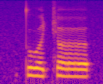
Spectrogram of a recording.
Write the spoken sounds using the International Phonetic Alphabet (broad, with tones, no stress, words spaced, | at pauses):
t̪u˨˩ə̯cəː˨˩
